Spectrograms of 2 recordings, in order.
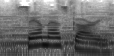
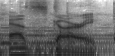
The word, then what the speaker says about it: Sam Asghari: So, yeah, Britney Spears and her husband, Sam Oshkoshbagosh, Askari? Is that how you pronounce it? I don't know how you pronounce it. Anyway, Yeah, let's see if we got our pronunciation girl. Let's go here to the Google. Let's see how to pronounce. It is our girl. All right, here we go. – Sam Asghari. – Asghari.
